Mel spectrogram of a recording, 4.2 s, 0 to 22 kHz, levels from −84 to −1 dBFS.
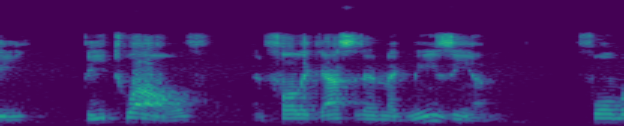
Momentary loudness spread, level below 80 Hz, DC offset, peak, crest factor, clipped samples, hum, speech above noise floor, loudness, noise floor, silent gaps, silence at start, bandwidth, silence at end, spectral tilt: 22 LU; -88 dBFS; under 0.1%; -8 dBFS; 24 dB; under 0.1%; none; 39 dB; -28 LUFS; -70 dBFS; none; 0 s; 18 kHz; 0 s; 1 dB/octave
